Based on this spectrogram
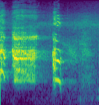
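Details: Red junglefowl calling: two harsh, harmonic bursts, a longer one of about a third of a second followed by a short clipped note, then quiet background.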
